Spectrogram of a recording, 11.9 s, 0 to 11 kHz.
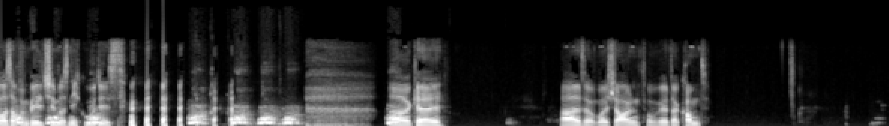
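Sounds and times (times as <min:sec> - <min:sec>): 
dog barking: 0:00.0 - 0:01.6, 0:02.4 - 0:04.1, 0:05.2 - 0:05.5
laughter: 0:00.0 - 0:03.4
speech: 0:00.0 - 0:06.0, 0:07.4 - 0:09.5.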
